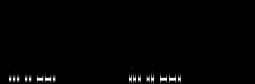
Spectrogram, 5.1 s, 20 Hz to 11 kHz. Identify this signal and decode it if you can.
Morse code, heard as a keyed tone, about 27 wpm, 700 Hz. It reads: SIG SIG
